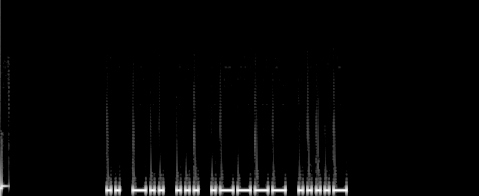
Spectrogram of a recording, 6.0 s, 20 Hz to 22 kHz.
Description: Morse code, heard as a keyed tone, about 22 wpm, 700 Hz. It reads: IDS14
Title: Five Challenging Letter-Number Combinations 22wpm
